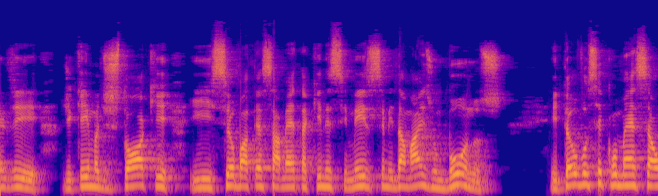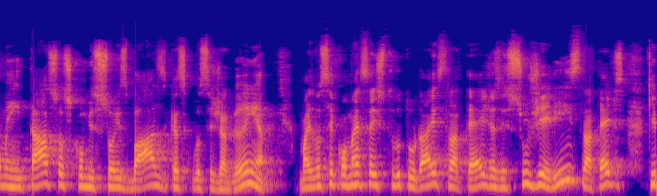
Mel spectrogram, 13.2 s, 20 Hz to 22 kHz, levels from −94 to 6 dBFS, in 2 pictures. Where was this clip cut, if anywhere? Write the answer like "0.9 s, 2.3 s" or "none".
none

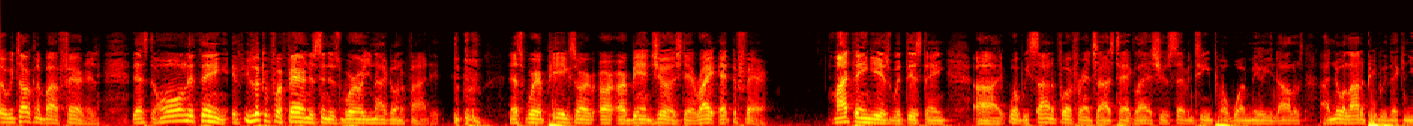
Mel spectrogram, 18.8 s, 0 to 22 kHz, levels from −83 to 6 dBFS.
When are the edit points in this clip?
1.3 s

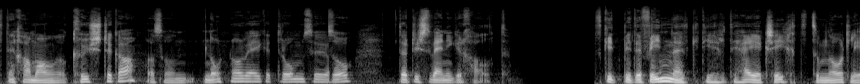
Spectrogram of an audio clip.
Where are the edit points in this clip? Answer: 3.3 s

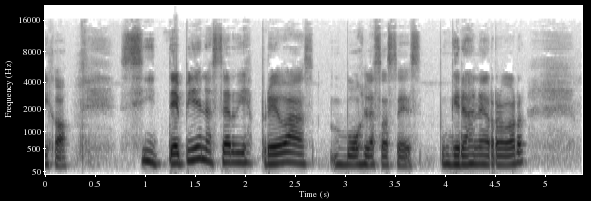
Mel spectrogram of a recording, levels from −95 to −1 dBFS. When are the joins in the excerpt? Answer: 3.9 s

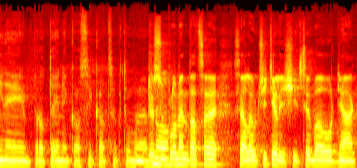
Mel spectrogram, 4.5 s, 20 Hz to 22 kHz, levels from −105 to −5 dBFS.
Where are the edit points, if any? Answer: 1.9 s

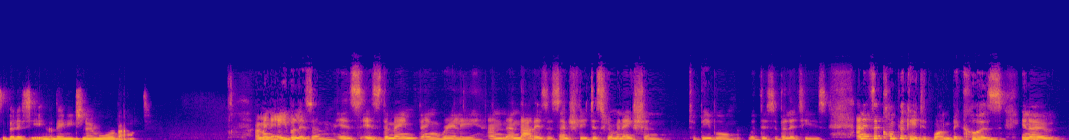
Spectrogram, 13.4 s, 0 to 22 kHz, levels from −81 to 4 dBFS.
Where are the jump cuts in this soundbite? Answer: none

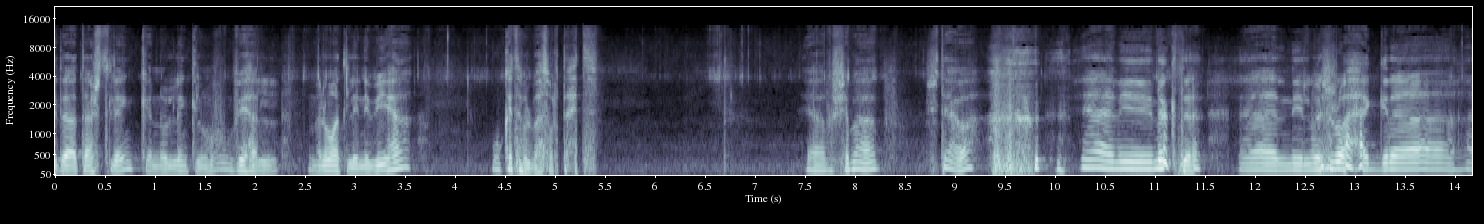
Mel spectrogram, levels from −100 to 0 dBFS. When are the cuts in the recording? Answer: 10.1 s, 11.7 s

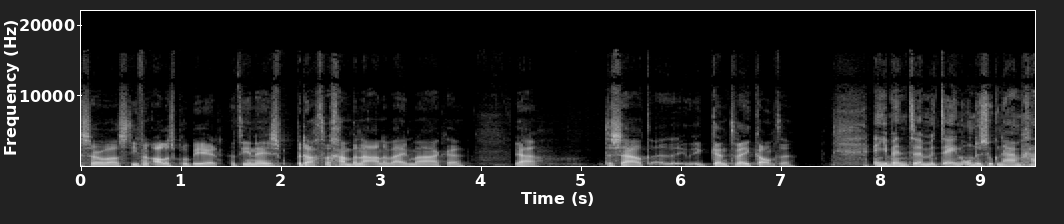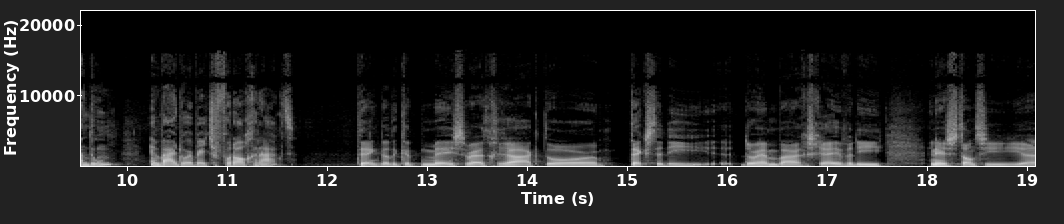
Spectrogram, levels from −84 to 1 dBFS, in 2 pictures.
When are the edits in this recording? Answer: 1.3 s

